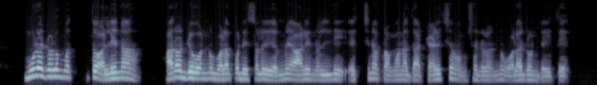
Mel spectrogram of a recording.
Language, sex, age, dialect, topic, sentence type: Kannada, male, 36-40, Mysore Kannada, agriculture, statement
